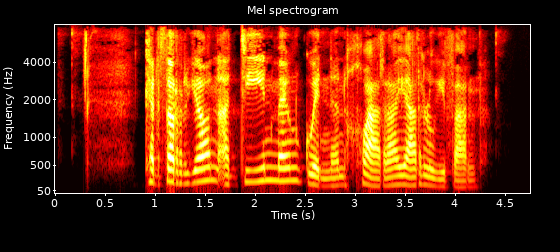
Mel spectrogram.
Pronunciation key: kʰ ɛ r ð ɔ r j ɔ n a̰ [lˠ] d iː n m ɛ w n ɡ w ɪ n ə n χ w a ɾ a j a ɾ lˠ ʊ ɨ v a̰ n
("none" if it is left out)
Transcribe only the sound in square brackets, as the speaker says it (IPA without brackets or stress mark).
none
